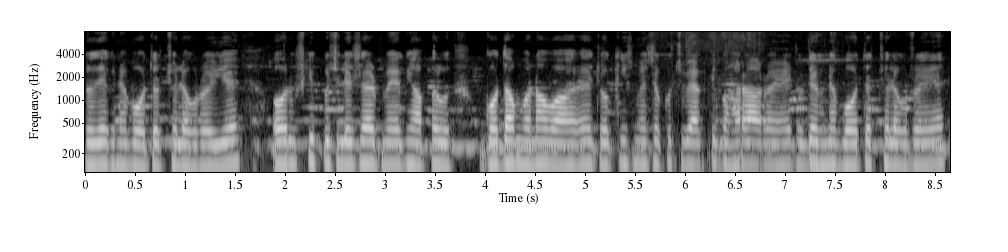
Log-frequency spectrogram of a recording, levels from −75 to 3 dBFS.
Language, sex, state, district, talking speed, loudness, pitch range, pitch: Hindi, male, Haryana, Rohtak, 255 wpm, -20 LUFS, 135-145 Hz, 140 Hz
